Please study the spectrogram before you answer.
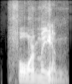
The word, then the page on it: phormium: American English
